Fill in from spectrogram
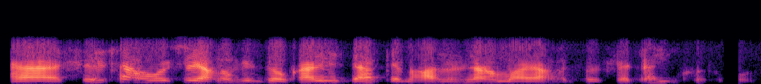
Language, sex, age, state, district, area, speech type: Bengali, male, 60+, West Bengal, Dakshin Dinajpur, rural, conversation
